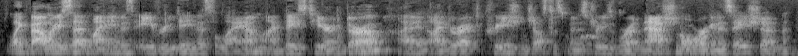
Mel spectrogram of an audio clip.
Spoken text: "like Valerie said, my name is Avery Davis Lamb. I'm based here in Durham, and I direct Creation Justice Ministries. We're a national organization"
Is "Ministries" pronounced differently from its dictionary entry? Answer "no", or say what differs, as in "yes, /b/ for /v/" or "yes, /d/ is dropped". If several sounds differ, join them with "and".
no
